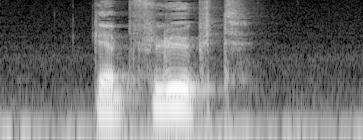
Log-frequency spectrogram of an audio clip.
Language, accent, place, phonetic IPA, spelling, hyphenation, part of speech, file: German, Germany, Berlin, [ɡəˈp͡flyːkt], gepflügt, ge‧pflügt, verb / adjective, De-gepflügt.ogg
- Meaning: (verb) past participle of pflügen; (adjective) ploughed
